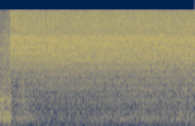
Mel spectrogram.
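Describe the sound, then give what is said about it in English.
A loud, steady sizzle of a burger patty on a hot grill, fat dripping down and causing flames to come up, a continuous hissing crackle held for the whole moment, with no talking over it. “Throw this puppy on the grill. Sizzle. Definitely sounds like a burger and even smells like it.”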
